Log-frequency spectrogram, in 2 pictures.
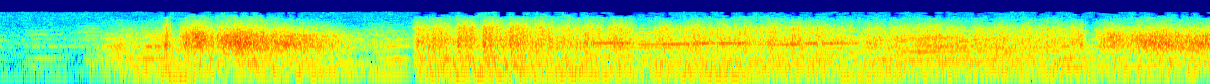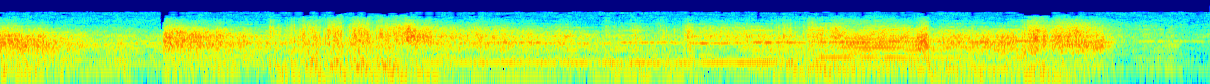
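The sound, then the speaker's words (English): Machine gun and mortar fire as paratroopers go into action at a besieged garrison: dense, sharp cracks and heavy bangs rattle almost without pause for the whole stretch, with a few brief dips. “The picked contingent hits the ground and goes into action immediately with machine gun and mortar fire.”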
